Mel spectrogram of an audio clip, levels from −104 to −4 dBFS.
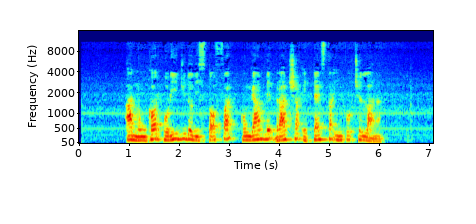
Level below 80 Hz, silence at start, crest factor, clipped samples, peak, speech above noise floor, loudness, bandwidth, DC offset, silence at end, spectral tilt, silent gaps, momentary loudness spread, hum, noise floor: -48 dBFS; 0.9 s; 18 dB; under 0.1%; -2 dBFS; 36 dB; -20 LUFS; 11.5 kHz; under 0.1%; 1 s; -8.5 dB/octave; none; 9 LU; none; -56 dBFS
